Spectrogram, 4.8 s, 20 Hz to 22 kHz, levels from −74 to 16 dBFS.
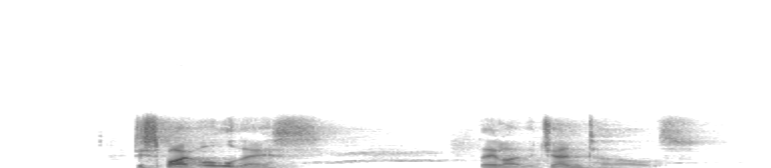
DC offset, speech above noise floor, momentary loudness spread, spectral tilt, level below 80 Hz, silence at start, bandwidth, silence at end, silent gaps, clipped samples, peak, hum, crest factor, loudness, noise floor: under 0.1%; 38 dB; 20 LU; -2 dB/octave; -86 dBFS; 0.85 s; 7.6 kHz; 0.5 s; none; under 0.1%; -4 dBFS; none; 26 dB; -25 LUFS; -64 dBFS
